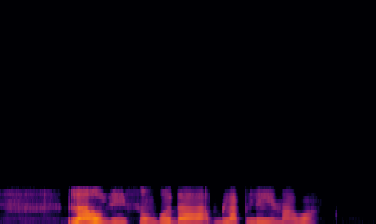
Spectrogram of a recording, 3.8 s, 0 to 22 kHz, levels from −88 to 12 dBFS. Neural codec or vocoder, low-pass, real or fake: codec, 44.1 kHz, 2.6 kbps, SNAC; 3.6 kHz; fake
